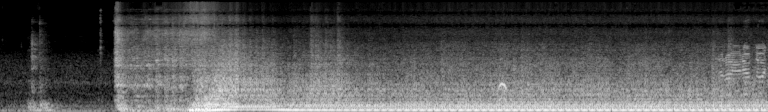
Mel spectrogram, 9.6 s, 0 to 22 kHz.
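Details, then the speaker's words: Car with a new fuel filter and lines, pressure set to about 58 psi, fitted while the fuel filter or pump was suspected: brief crank, then a steady even idle; pump whisper quiet, no whine or misfire. "just so loud right now you can't this thing is whisper quiet to put my ear up it up against it just to hear it"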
